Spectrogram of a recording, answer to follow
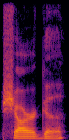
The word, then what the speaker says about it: Shargugh: Shara, pronounced, thankfully we have a pronunciation guide and I'm doing it correctly. Chara are small hairy humanoids about 3 feet tall.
